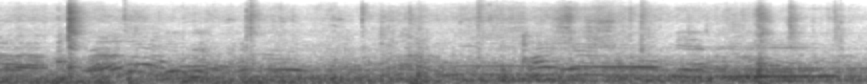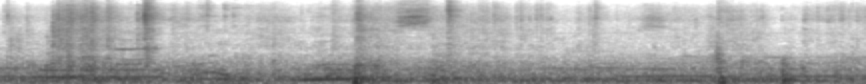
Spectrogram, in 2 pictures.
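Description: Indistinct chatter of several passengers' voices inside an airliner cabin, over a steady cabin hum, with a few light clicks.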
